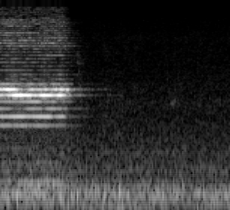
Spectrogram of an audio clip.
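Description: A single steady horn-like tone, flat in pitch, that stops about three-quarters of a second in, leaving only low background noise.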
